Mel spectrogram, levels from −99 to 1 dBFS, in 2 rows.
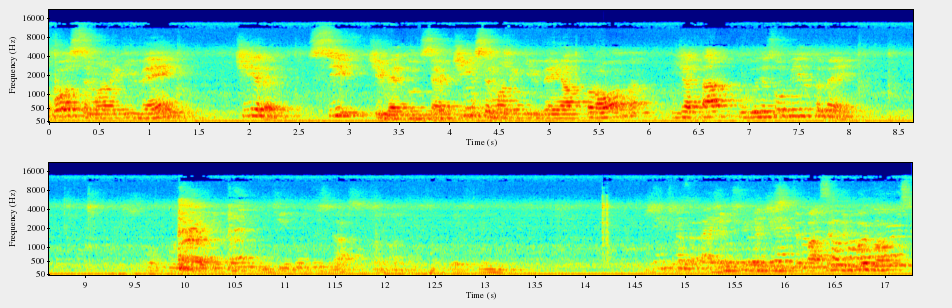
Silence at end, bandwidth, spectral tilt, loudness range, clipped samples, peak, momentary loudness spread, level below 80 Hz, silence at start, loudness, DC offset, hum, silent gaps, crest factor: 0 s; 14 kHz; -5.5 dB/octave; 11 LU; under 0.1%; 0 dBFS; 15 LU; -30 dBFS; 0 s; -16 LUFS; under 0.1%; none; none; 16 dB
